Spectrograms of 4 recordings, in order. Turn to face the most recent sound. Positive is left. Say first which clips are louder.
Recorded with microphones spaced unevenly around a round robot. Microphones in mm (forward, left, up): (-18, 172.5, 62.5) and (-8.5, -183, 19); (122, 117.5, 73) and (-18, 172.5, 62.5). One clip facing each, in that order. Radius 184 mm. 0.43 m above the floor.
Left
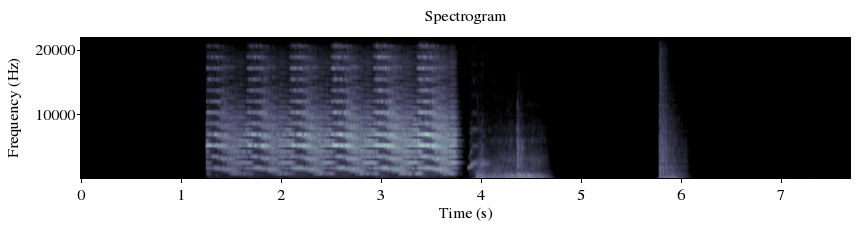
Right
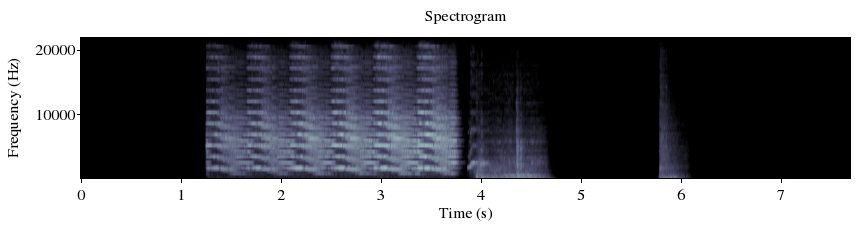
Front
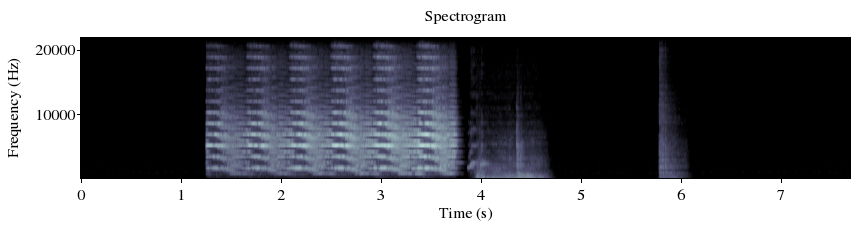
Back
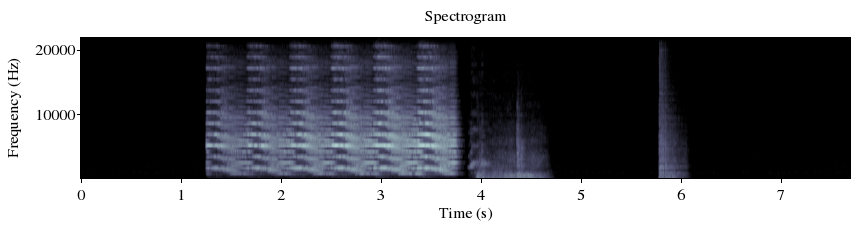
# even, back 3 dB
turn(degrees=125)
